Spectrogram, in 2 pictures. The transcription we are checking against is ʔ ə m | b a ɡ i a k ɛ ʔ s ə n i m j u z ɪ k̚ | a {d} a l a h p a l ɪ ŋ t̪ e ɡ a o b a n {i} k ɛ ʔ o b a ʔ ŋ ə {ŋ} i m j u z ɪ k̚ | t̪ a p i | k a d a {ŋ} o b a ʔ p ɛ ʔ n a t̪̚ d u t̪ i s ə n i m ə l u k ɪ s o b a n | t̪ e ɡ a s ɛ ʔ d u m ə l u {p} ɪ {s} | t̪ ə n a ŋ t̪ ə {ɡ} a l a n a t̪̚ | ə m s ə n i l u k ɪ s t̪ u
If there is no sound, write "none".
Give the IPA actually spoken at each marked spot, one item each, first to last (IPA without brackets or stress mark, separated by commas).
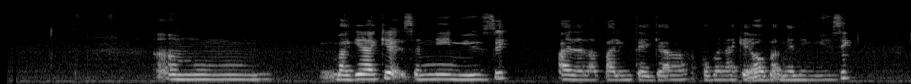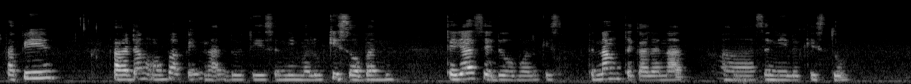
d, a, n, ŋ, k, s, k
